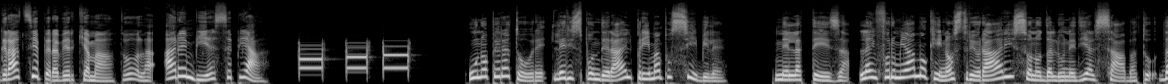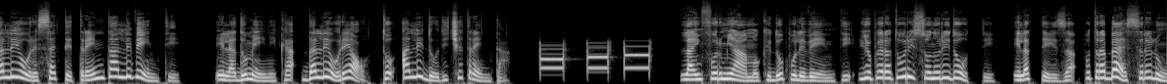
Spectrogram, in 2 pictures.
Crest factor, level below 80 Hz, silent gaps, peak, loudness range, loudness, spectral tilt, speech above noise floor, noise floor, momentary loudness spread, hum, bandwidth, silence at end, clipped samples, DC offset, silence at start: 16 dB; -44 dBFS; 2.88-2.97 s, 16.99-17.06 s, 18.21-18.48 s, 21.75-21.81 s; 0 dBFS; 3 LU; -16 LUFS; -5 dB/octave; 53 dB; -68 dBFS; 8 LU; none; 18 kHz; 0 s; under 0.1%; under 0.1%; 0 s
